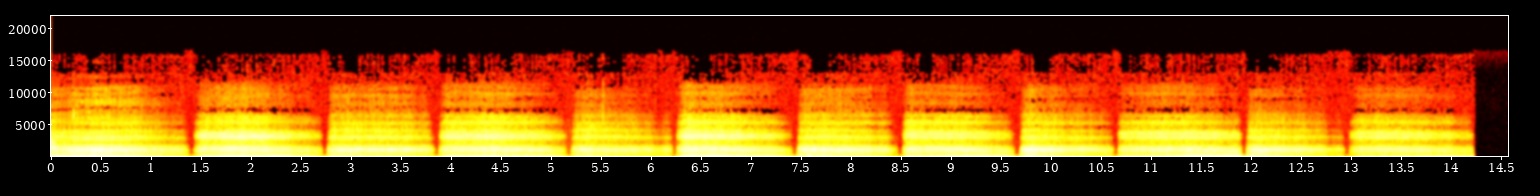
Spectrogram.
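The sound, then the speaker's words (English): Continuous connected breathing, each inhale flowing straight into the exhale with no pause, in a long steady series of loud, airy breaths alone without talk. “And this time, connecting our breath. No pause between the in and out breath.”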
